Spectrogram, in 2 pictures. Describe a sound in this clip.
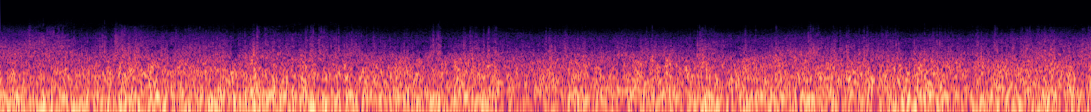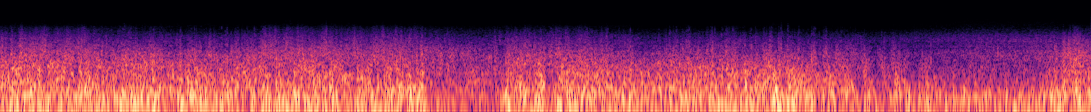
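Tyres of an electric scooter hum on a paved road.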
